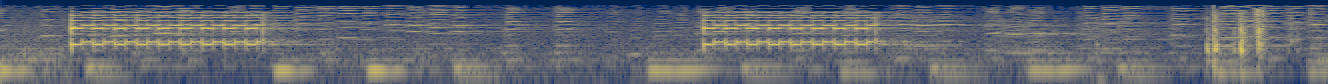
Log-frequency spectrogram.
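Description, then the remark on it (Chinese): A telephone rings in two long trilling bursts separated by a pause, then a short clipped ring near the end, heard over a soft rhythmic music bed with no talking. “你今天怎么会想要打电话给我呢？”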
